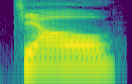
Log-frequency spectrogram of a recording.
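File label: "jiao", Chinese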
